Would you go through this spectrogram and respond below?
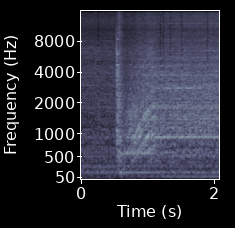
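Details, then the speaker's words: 1980s Colchester Master 2500 lathe after restoration and reassembly, headstock with symmetrical straight-bladed oil pump impeller, running after only a single damaged gear was found; spins up quickly to a smooth, even hum, no knocking or rattle, headstock gears healthy. "and thank God this is how it should sound this is such a relief knowing that it is only this single gear while the rest of the head soog is in great shape"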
